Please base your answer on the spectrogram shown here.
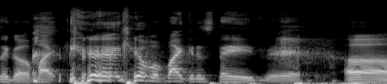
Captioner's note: chuckles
